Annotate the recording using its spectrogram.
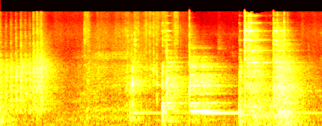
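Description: Metal transmission parts clanking as they are handled and set down. About two seconds in, a hard knock leaves several ringing tones hanging, and near the end comes a rattling, scraping clatter of metal.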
